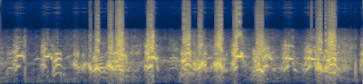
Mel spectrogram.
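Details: Belgian Shepherd barking and yipping continuously, dense overlapping high-pitched barks with whimpering, whine-like tones running throughout.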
